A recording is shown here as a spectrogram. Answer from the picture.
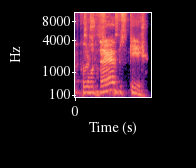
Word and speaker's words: Korzybski: Then I can look at what, I don't know how to pronounce his name, Greg Bateson. Say that again? Korfsky? Yeah, Korzybski.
